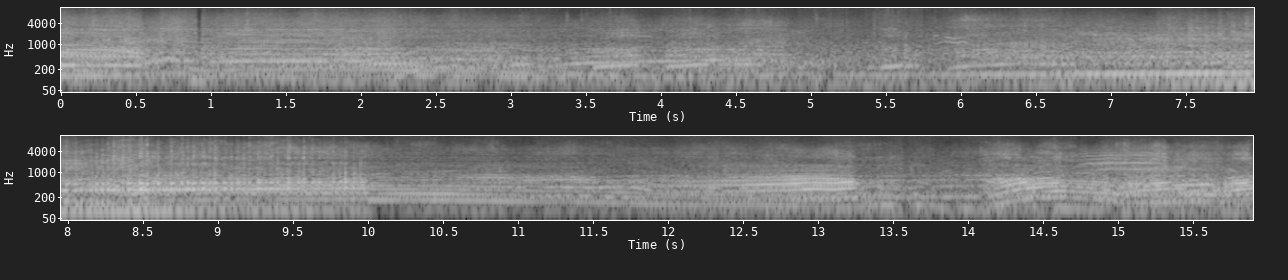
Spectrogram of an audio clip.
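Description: Racing car engines roar and rev as cars speed around a track outdoors.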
